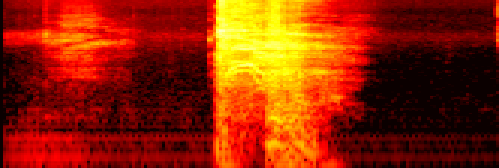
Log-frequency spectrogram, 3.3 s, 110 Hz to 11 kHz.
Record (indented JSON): {
  "cough_length": "3.3 s",
  "cough_amplitude": 32768,
  "cough_signal_mean_std_ratio": 0.41,
  "survey_phase": "beta (2021-08-13 to 2022-03-07)",
  "age": "45-64",
  "gender": "Male",
  "wearing_mask": "No",
  "symptom_cough_any": true,
  "symptom_diarrhoea": true,
  "smoker_status": "Ex-smoker",
  "respiratory_condition_asthma": false,
  "respiratory_condition_other": false,
  "recruitment_source": "REACT",
  "submission_delay": "0 days",
  "covid_test_result": "Negative",
  "covid_test_method": "RT-qPCR"
}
